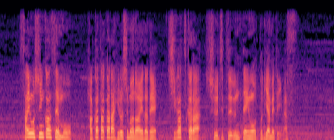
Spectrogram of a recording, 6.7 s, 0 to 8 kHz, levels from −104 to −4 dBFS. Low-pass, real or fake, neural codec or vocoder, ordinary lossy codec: 7.2 kHz; fake; vocoder, 44.1 kHz, 128 mel bands every 256 samples, BigVGAN v2; none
